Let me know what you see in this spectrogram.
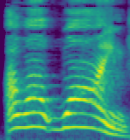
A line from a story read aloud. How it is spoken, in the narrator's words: Johnny Razor yelled down the beach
